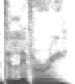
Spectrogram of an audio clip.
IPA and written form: dɪˈlɪvəri (DELIVERY)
